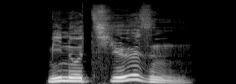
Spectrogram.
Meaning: inflection of minutiös: 1. strong genitive masculine/neuter singular 2. weak/mixed genitive/dative all-gender singular 3. strong/weak/mixed accusative masculine singular 4. strong dative plural
- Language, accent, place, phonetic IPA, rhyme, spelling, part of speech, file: German, Germany, Berlin, [minuˈt͡si̯øːzn̩], -øːzn̩, minutiösen, adjective, De-minutiösen.ogg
